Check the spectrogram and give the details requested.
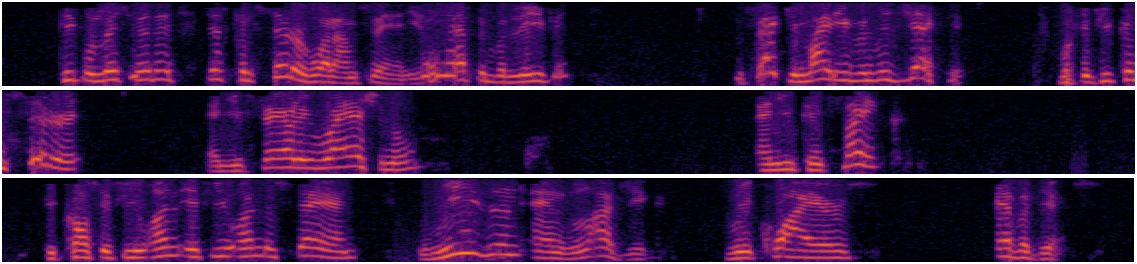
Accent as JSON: {"language": "English", "town": "Pontiac", "region": "Michigan", "country": "United States", "tie": "born or raised there", "moved": "as an adult", "said": "I'm from Pontiac, Michigan. I lived in Pontiac, Michigan until I was 19 years old and entered the military"}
